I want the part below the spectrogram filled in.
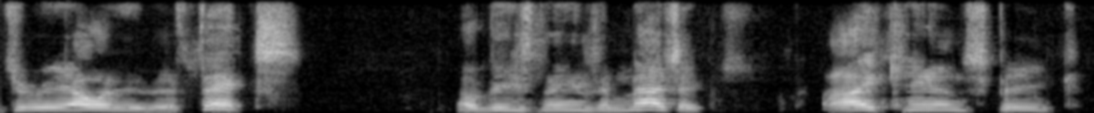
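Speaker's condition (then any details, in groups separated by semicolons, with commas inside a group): Cerebral palsy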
